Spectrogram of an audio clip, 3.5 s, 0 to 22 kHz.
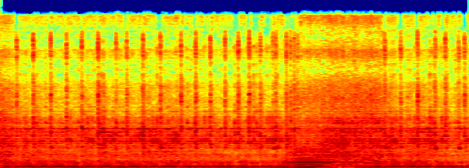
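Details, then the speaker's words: Husqvarna 435 two-stroke chainsaw won't idle down: idles fast and buzzy, pitch dipping when the throttle shaft is pushed down by hand; binding in the throttle rod or carburetor suspected, throttle rod ruled out. "So if I open the throttle up, it idles a little high and if I push physically down on the throttle shaft, it idles down lower."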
